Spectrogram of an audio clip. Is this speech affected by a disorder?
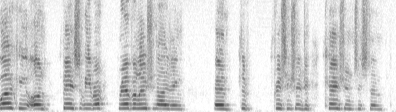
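Yes: cerebral palsy; wheelchair user.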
